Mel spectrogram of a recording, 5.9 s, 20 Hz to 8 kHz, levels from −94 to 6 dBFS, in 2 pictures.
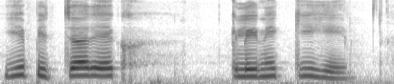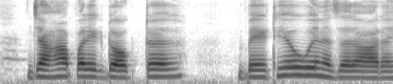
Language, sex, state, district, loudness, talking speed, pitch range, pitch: Hindi, female, Bihar, Lakhisarai, -25 LUFS, 140 wpm, 195-230 Hz, 215 Hz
